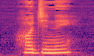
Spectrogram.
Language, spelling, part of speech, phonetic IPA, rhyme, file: Czech, hodiny, noun, [ˈɦoɟɪnɪ], -ɪnɪ, Cs-hodiny.ogg
- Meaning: 1. inflection of hodina: genitive singular 2. inflection of hodina: nominative/accusative/vocative plural 3. clock (instrument to measure time)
